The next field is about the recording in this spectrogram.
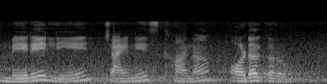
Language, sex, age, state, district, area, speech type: Urdu, male, 18-30, Uttar Pradesh, Aligarh, urban, read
